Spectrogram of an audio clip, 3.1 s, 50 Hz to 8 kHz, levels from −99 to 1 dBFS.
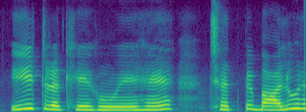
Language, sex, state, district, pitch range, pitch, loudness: Hindi, female, Jharkhand, Palamu, 240-285 Hz, 250 Hz, -14 LUFS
